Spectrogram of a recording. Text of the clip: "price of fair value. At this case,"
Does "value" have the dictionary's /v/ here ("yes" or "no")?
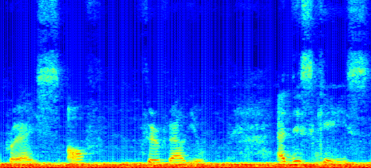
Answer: yes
